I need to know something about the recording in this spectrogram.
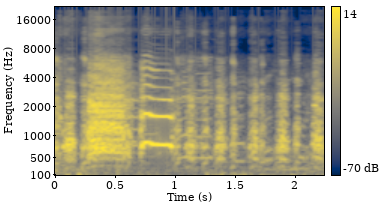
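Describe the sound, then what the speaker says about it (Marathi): A Kaveri breed hen, a large-sized chicken, clucks loudly up close at an animal and bird exhibition in Pusad, in a quick series of squawks and short cackles, with no talk. "खूप मोठे आकाराची कोंबडी आहे कावेरी अशी जात"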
